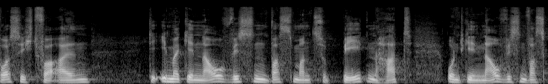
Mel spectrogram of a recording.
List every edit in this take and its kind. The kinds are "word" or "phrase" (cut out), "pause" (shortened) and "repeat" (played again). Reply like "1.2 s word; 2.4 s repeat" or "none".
none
